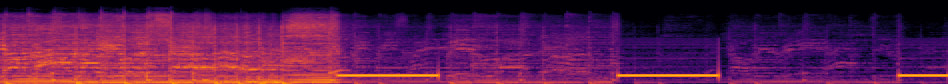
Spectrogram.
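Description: Ringback tone heard while dialing out on a telephone: steady one-second tones with long gaps between them, three in all with the last cut short, sounding over loud music.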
